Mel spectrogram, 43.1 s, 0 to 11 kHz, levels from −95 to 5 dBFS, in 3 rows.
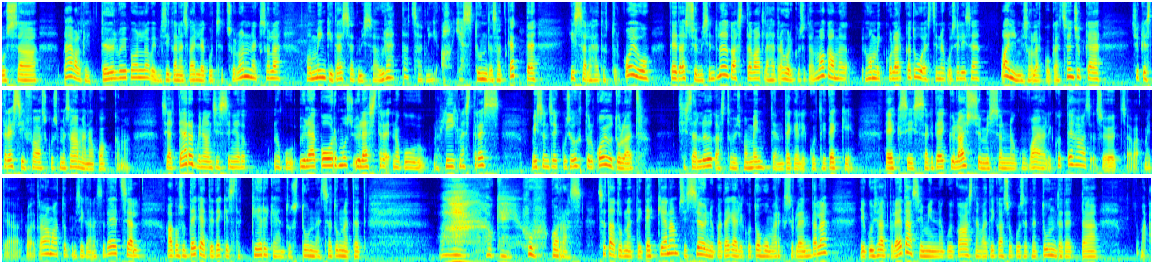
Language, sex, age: English, female, 30-49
